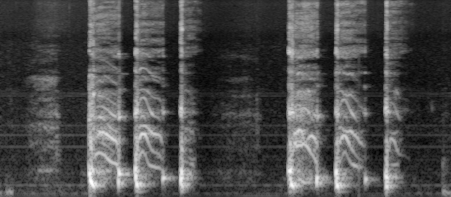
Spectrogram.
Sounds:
Cough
